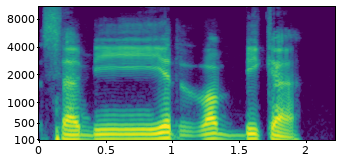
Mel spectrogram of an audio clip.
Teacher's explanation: adapun lam fa adghamaha fi ra, maka diidghamkan ke dalam ra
